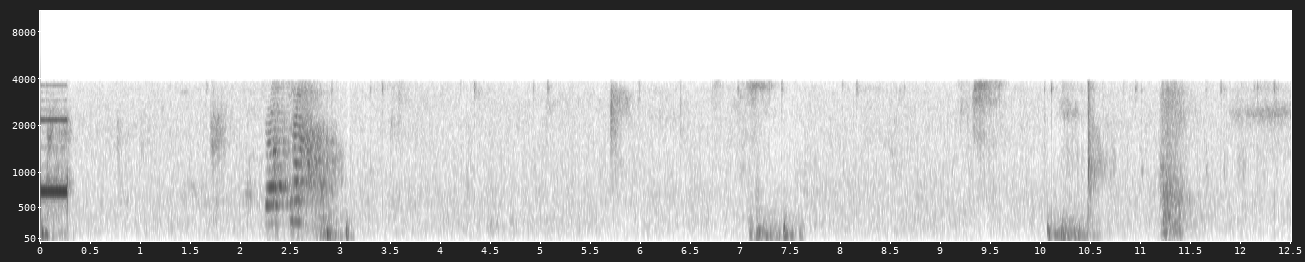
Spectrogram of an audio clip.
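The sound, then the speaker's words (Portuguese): A single short, steady voicemail beep sounds right at the start, after a Portuguese recorded message says the call is being forwarded to voicemail. It is followed by scattered bumps, rustles and clicks over a thin, muffled phone-line hiss, with no speech. “chamada está sendo encaminhada para a caixa postal e estará sujeita à cobrança após o sinal.”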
